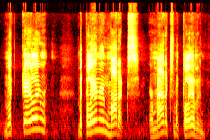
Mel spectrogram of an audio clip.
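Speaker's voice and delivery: playful Scotch-Irish accent on the names; put-on Scotch-Irish accent. Shown as a demonstration. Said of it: "Did I say it complete with the accent".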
